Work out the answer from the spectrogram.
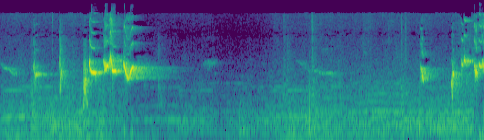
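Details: Lure sound of a Javan myna from West Java: quick sharp notes give way to loud harsh squawking chatter; a second phrase begins near the end.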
